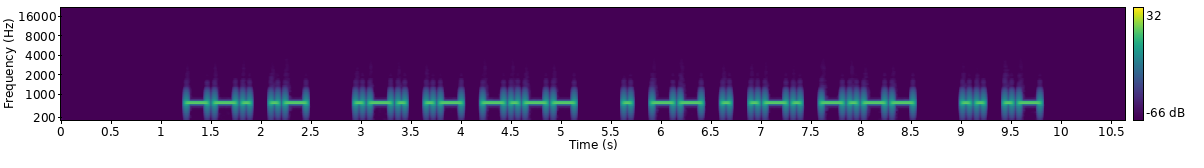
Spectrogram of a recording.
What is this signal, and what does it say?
Morse code, heard as a keyed tone, about 17 wpm, 700 Hz. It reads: GA RAY EMERY IA
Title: K1USN SST QSO Practice - 17wpm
